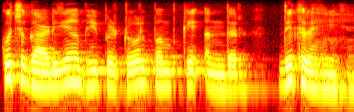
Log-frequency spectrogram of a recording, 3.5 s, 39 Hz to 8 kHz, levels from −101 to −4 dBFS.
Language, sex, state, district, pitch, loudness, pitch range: Hindi, male, Uttar Pradesh, Lucknow, 135 Hz, -17 LUFS, 120-145 Hz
